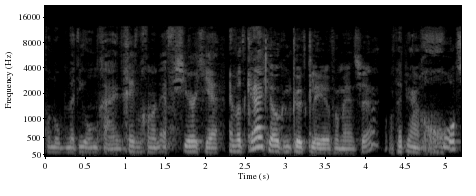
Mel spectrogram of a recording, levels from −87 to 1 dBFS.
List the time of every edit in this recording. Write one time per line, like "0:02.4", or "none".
0:02.2
0:04.2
